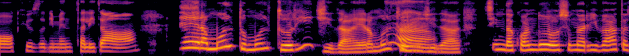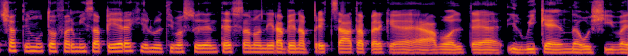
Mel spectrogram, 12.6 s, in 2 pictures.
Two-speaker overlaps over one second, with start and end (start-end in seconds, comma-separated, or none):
none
